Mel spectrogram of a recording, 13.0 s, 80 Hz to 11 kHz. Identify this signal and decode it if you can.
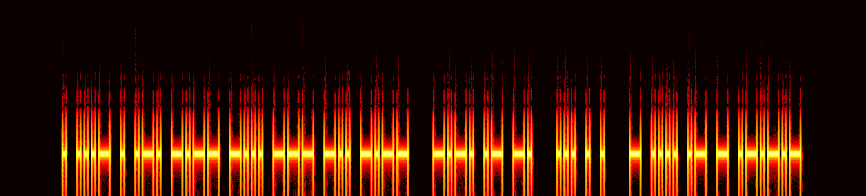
Morse code, heard as a keyed tone, about 22 wpm, 700 Hz. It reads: EVERYBODY CAN SEE THAT.
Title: Sentences from Top 1400 Words 22wpm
